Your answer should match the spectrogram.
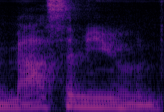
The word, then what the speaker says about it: Masamune: Then we got the Masamune. Good hit here. Very nice. So I know it's pronounced Masamune uh properly. Um but I call it the Massamune uh from the Chrome days when I was younger.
